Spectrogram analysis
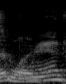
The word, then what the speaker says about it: Brandwein: Yes, you always call him Brandywine. Brandywine. I tell you, this is it's a condition. You could see somebody for it, but that's okay. It's Brandwine.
